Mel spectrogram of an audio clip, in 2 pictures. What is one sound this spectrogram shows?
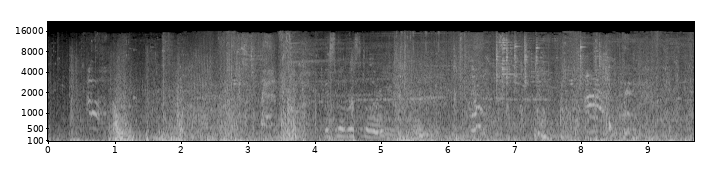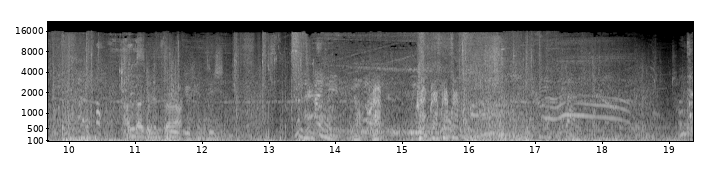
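Game weapons fire in rapid bursts with zaps and impacts.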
